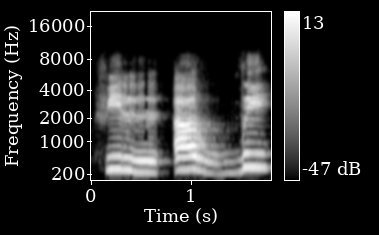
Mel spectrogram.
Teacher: فا کے نیچے کسرہ، ای کی ساؤنڈ کر کے لام کے ساتھ ملائیے. جب بھی حرف مد، یہ حرف مد ہے نا، یا ساکنہ قبلہ مکسور ہے، تو یہ حرف مد ہے، اور اگر یہ آگے سکون کے ساتھ مل رہا ہے تو پھر یہ مد گر جائے گی.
